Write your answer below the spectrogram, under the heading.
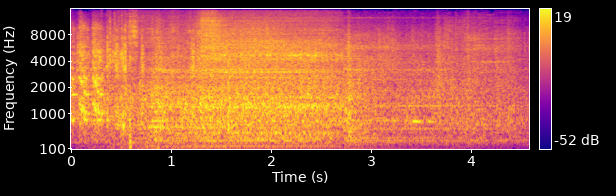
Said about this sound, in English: He starts by firing up his excavator.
